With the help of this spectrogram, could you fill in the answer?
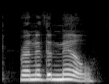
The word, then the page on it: run of the mill: American English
